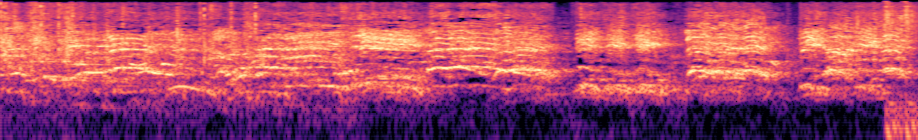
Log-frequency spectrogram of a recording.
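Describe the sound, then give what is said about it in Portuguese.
President Michelle Bachelet and several aides, in her office and celebrating a win by Chile's national football team, loudly chant 'Chile, Chile, Viva Chile!' in unison, rhythmic shouted phrases rising and falling over a constant roar, with brief dips between chant lines. “Com o cachecol da seleção, Bachelet vibrou com o famoso grito: Chile, Chile, Viva Chile! Ouça direto do gabinete.”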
